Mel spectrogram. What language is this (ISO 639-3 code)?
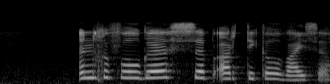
afr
